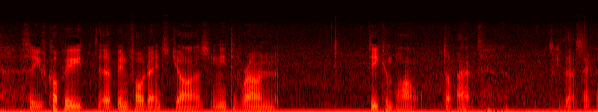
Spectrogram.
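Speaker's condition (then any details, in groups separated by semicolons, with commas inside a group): No condition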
